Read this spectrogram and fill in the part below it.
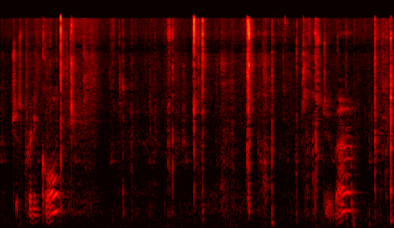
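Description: Stiff card rustles and clicks as hands fold it.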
